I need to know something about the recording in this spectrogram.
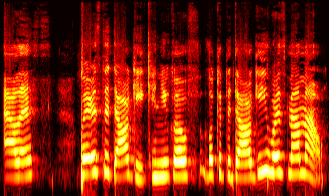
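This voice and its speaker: A woman speaks in very high, bright baby talk, drawing her words out slowly. Her coaxing, sing-song tone rises and falls as she prompts a little one. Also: steady tone, low-quality recording. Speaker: parent talking to a baby.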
